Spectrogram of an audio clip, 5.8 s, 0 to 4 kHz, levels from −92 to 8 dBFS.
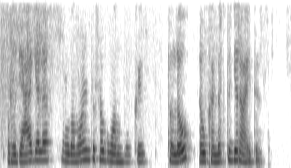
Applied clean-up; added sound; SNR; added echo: none; none; none; none.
